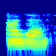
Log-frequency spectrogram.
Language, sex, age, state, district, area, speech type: Nepali, female, 18-30, West Bengal, Jalpaiguri, urban, conversation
